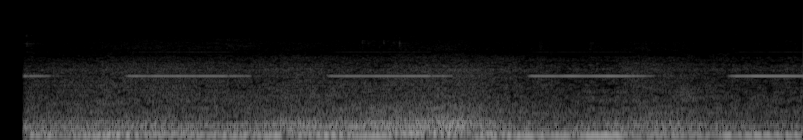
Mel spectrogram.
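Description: An electronic beeper sounding a single high tone about once a second, each beep about half a second long, over a steady low hum.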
